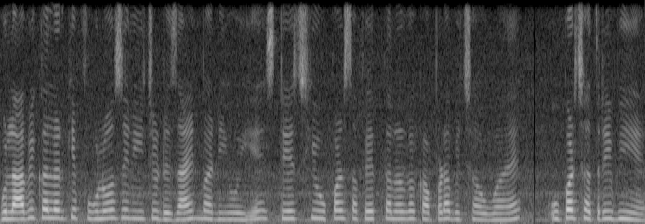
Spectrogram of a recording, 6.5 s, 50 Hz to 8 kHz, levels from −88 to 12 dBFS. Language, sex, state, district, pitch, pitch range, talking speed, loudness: Hindi, female, Chhattisgarh, Balrampur, 265 Hz, 250-275 Hz, 225 wpm, -21 LUFS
